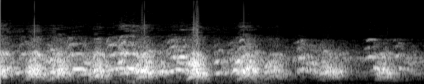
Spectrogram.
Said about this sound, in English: Wonder Dog King, swiftest and strongest of Eskimo lead dogs, blazes the trail through storm and snow for Sergeant Preston as he meets the challenge of the Yukon.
